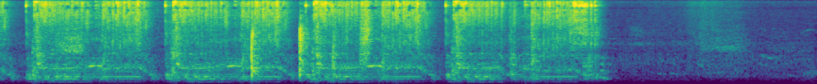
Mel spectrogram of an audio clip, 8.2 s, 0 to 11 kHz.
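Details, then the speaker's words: Classic Gilbern with a retrofitted Ford Focus Mk2 wiper system, wipers now parking correctly; even motor whirr, sweep about every 1.4 s, running fast on battery-charger voltage, then parks and goes quiet; normal wiper operation. "go just a bit of extra loading and we have parking windscreen wipers and they're even parking on the right side so that actually that's pretty good isn't it it's running fast even though it's a slow connection"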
